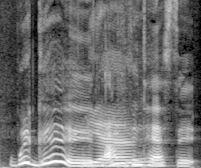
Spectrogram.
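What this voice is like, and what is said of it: Speaks in a put-on accent. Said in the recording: “Is that accent going to stay the whole time? ... It just comes and goes. Sometimes you get a bit of Nigerian.”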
